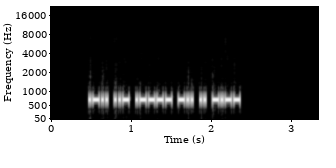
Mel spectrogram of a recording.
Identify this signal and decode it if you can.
Morse code, heard as a keyed tone, about 41 wpm, 700 Hz. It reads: LU1DIY
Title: DXCC-100 Call Signs - 6 Characters - Repeated 3x - 45wpm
